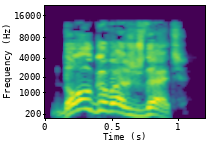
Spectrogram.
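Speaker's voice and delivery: slow, impatient call from afar; mildly impatient father's shout. A narrator's reading. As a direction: call out slowly to waiting children. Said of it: "крикнул из кухни папа".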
